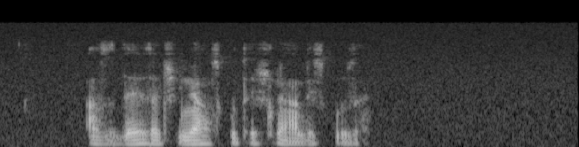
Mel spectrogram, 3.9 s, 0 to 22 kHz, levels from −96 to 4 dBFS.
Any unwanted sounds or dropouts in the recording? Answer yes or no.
no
